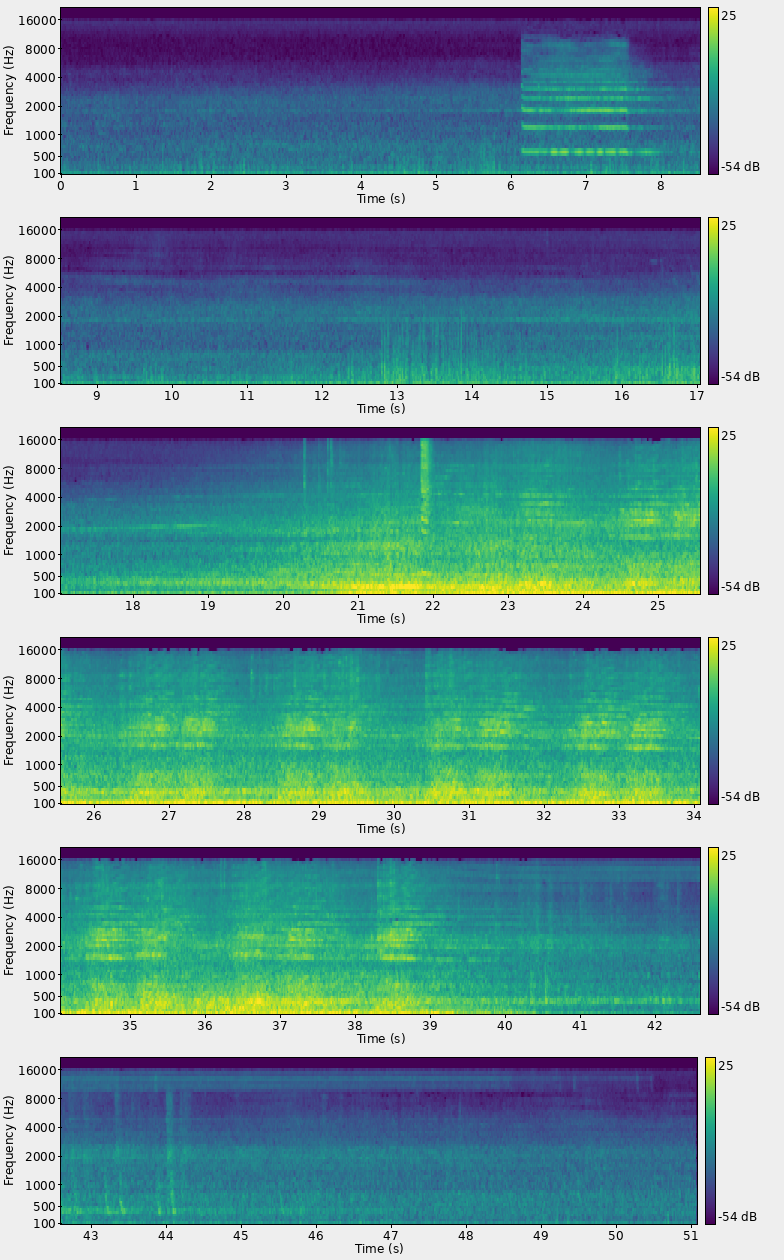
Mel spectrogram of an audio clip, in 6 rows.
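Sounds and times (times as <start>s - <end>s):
diesel locomotive engine rumbling: 0.0s - 51.0s
clickety-clack of train wheels: 15.4s - 47.2s.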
